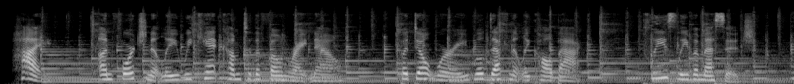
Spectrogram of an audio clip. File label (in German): lustig Ansage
